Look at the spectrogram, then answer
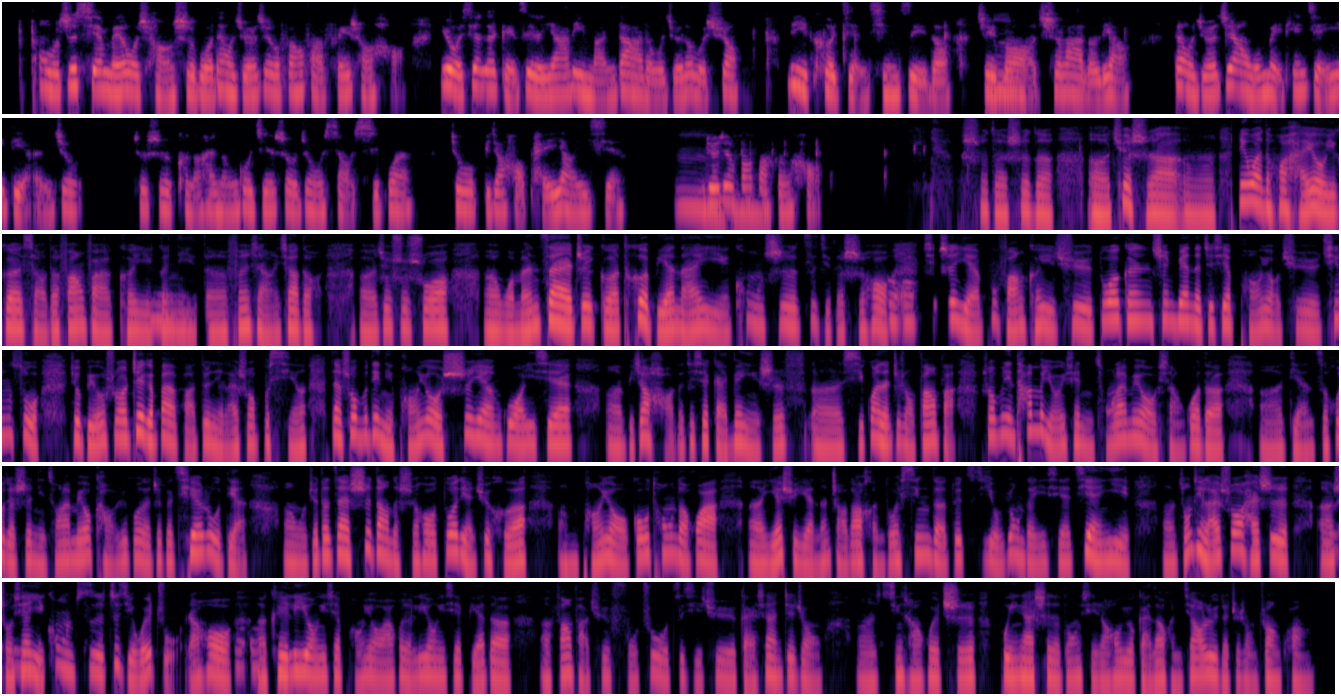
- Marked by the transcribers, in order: tapping; other background noise
- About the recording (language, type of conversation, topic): Chinese, advice, 吃完饭后我常常感到内疚和自责，该怎么走出来？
